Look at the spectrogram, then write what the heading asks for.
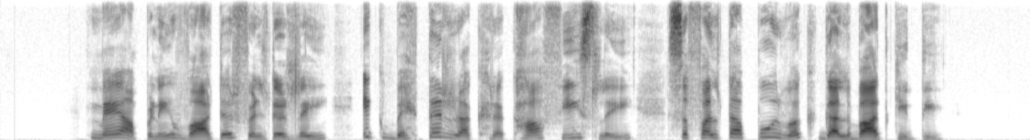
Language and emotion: Punjabi, happy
